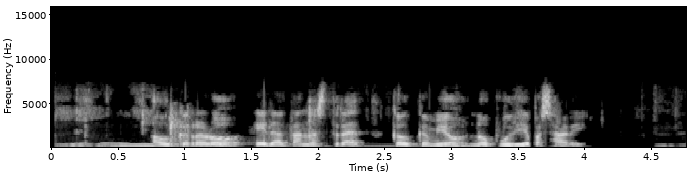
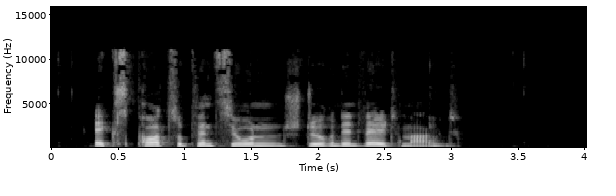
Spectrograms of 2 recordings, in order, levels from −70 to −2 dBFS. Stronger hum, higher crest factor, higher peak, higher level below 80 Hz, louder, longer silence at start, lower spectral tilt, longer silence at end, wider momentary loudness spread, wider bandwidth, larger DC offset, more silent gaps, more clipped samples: neither; about the same, 16 dB vs 20 dB; about the same, 0 dBFS vs -2 dBFS; about the same, -54 dBFS vs -54 dBFS; first, -15 LUFS vs -20 LUFS; second, 0.05 s vs 0.35 s; second, -4 dB/octave vs -5.5 dB/octave; second, 0.15 s vs 0.95 s; about the same, 10 LU vs 9 LU; second, 7.8 kHz vs 11.5 kHz; neither; first, 4.17-4.37 s vs none; neither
